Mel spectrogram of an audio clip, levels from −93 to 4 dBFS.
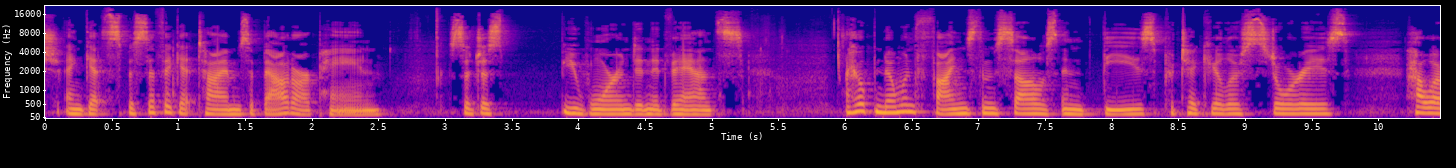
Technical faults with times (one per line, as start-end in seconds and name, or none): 0.17-10.41 periodic USB or driver dropouts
